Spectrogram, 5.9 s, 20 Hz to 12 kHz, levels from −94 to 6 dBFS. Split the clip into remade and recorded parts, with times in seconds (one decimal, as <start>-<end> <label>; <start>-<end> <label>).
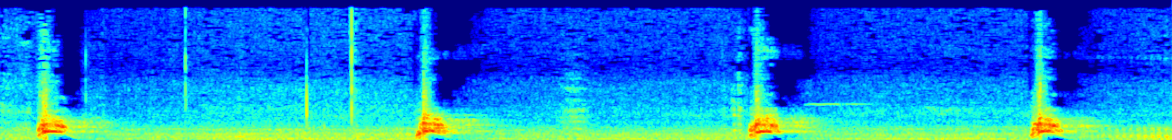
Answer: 0.0-5.9 recorded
